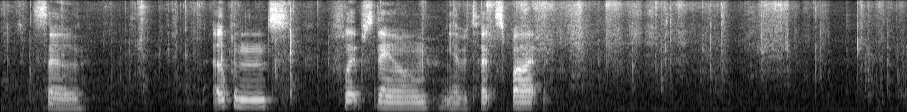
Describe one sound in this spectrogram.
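Paper rustles and crinkles as pages are folded and flipped.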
